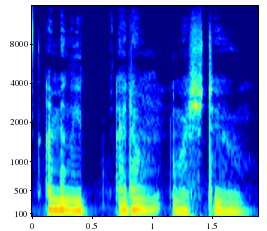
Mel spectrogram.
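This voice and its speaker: This scripted romantic audio drama features a performer playing a soft-spoken, earnest vampire priest in ASMR roleplay, speaking quickly in a breathy, whispery murmur that sounds hesitant and uses formal phrasing. The medium pitch stays flat, close to an everyday voice, and the close microphone gives a dry recording.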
